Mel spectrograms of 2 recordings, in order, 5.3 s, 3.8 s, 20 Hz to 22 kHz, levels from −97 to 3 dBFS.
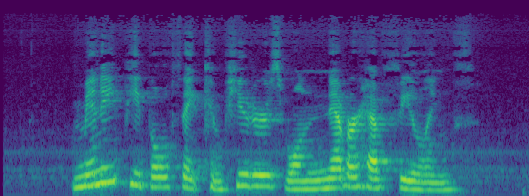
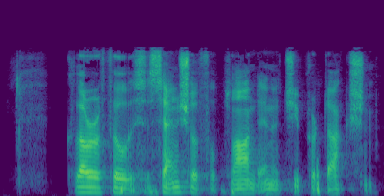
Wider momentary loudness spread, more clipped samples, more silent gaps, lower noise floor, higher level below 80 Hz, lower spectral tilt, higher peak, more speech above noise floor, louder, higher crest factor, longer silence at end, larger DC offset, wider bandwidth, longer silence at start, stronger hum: about the same, 10 LU vs 10 LU; neither; second, none vs 0.56-0.66 s; first, -56 dBFS vs -52 dBFS; first, -56 dBFS vs -64 dBFS; first, -7 dB/octave vs -3 dB/octave; first, -2 dBFS vs -6 dBFS; first, 38 dB vs 26 dB; first, -18 LUFS vs -26 LUFS; second, 16 dB vs 22 dB; first, 0.7 s vs 0.15 s; neither; first, 15.5 kHz vs 8.4 kHz; first, 0.7 s vs 0.15 s; neither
